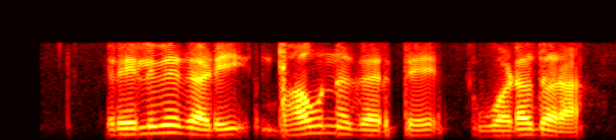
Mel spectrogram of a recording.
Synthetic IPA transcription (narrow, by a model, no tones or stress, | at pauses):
ɾelʋeɡaːɽibʱaːwnɐɡɐɾt̪ewɔɽɐd̪ɔɾa̰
